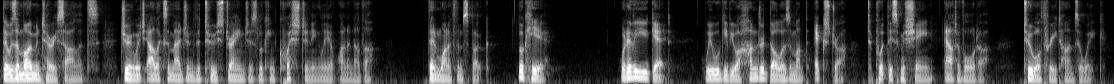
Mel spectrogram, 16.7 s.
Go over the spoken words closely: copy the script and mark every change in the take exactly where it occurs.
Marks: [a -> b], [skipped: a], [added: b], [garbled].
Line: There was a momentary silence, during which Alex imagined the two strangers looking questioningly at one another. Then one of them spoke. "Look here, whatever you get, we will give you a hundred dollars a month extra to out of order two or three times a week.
There was a momentary silence, during which Alex imagined the two strangers looking questioningly at one another. Then one of them spoke. "Look here, whatever you get, we will give you a hundred dollars a month extra to [added: put this machine] out of order two or three times a week.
